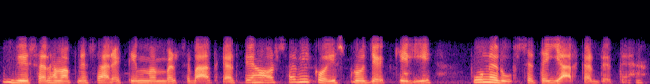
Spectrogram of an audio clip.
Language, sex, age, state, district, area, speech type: Hindi, male, 30-45, Uttar Pradesh, Sonbhadra, rural, conversation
